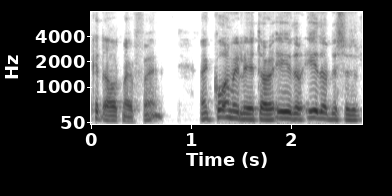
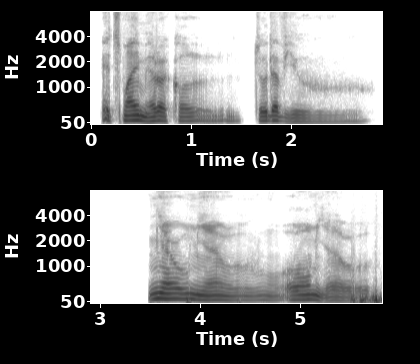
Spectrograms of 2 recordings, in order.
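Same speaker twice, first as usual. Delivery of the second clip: slow, low, pompous bragging; mock God voice; 7 semitones lower, much slower than usual. Parodying God's miracle claims, slow low mocking voice. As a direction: boast lazily about rabbits as a smug deity. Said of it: "I can say now, like, I".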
